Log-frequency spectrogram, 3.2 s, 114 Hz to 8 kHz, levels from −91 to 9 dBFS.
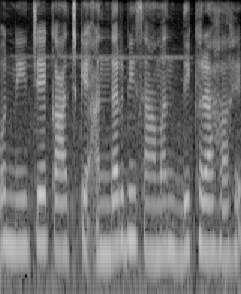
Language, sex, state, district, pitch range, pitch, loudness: Hindi, female, Madhya Pradesh, Bhopal, 215-230 Hz, 220 Hz, -18 LUFS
